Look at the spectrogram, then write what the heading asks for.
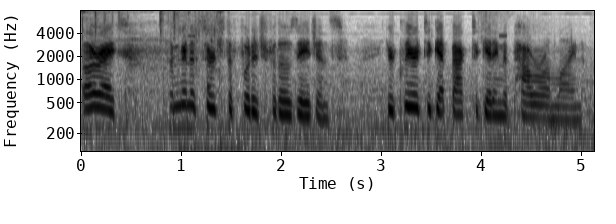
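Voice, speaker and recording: An actress playing a commanding mission coordinator in a video game, businesslike and urgent. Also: female voice, on the low side, fairly quick, background noise, lightly acted. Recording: music behind the voice.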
